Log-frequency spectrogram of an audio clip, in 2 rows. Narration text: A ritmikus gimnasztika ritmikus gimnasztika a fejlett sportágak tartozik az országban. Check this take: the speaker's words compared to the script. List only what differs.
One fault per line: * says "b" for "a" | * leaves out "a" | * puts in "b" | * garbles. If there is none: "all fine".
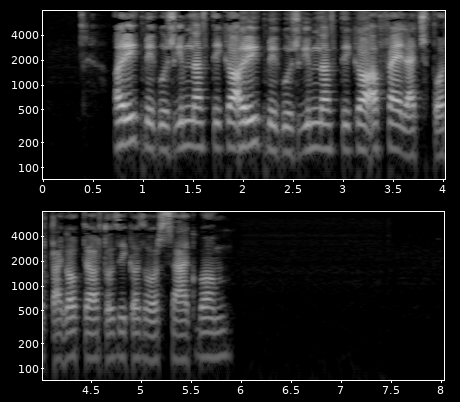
all fine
